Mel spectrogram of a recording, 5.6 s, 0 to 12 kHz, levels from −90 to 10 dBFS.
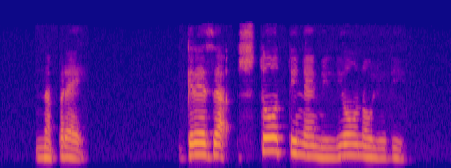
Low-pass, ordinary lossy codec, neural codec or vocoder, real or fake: none; none; none; real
